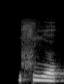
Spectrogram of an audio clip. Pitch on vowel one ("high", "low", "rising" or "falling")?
low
